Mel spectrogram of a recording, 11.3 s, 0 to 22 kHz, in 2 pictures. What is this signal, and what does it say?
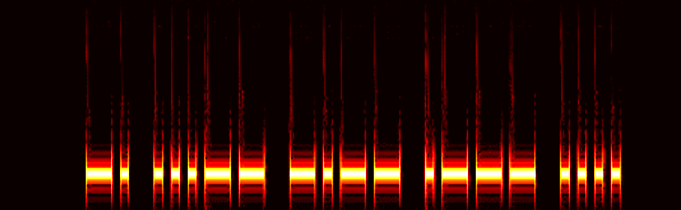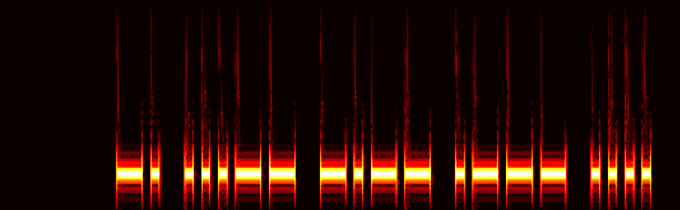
Morse code, heard as a keyed tone, about 17 wpm, 700 Hz. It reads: N3YJH N3YJH
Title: USA Call Signs - 5 Characters - Repeated 3x - 17wpm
